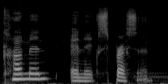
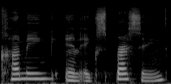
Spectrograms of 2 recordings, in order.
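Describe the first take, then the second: First: The words end with a plain N sound. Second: The words end with an NG sound.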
